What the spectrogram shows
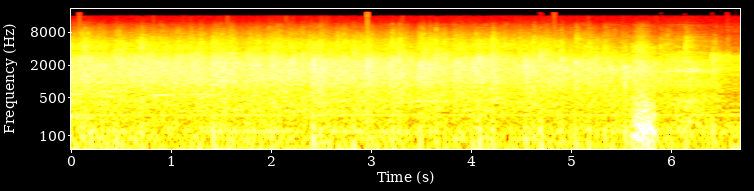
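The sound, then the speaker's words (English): A crowd claps steadily, a dense wash of many hands slapping together without a clear beat, holding a fairly even loudness throughout with a slight swell near the end. “Oh, clap your hands if you want to be the nail.”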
